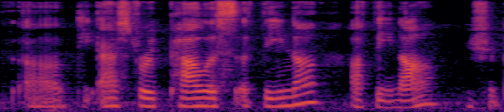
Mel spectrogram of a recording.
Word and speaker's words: Athena: Athena you should pronounce it like that.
